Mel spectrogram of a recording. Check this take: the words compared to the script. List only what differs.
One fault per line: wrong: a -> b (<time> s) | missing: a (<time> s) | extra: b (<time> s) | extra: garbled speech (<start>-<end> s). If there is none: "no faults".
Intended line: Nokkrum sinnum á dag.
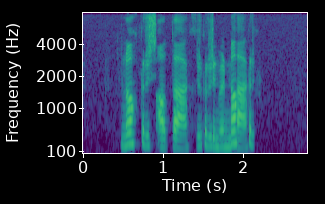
missing: sinnum (0.9 s)
extra: garbled speech (1.4-2.1 s)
